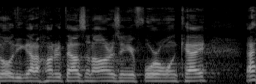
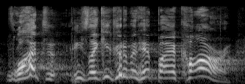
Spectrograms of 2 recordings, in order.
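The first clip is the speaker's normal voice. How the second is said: shocked neighbor; 8 semitones higher, 5 dB louder than usual. Retold or imitated.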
